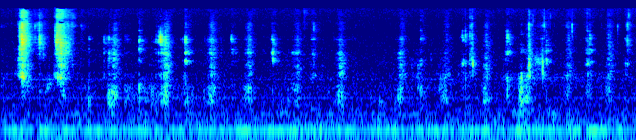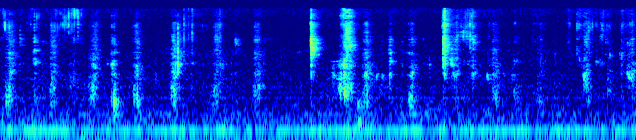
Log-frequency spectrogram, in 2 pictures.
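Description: A person quietly chewing a mouthful of food, a stream of small wet mouth clicks, with a few louder ones about twelve and thirteen and a half seconds in.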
